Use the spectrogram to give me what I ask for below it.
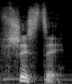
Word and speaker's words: wszyscy: Unlike in English, where letters have dreams and can be whatever the hell they want, in Polish you simply pronounce each sound one after another and you get the word.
